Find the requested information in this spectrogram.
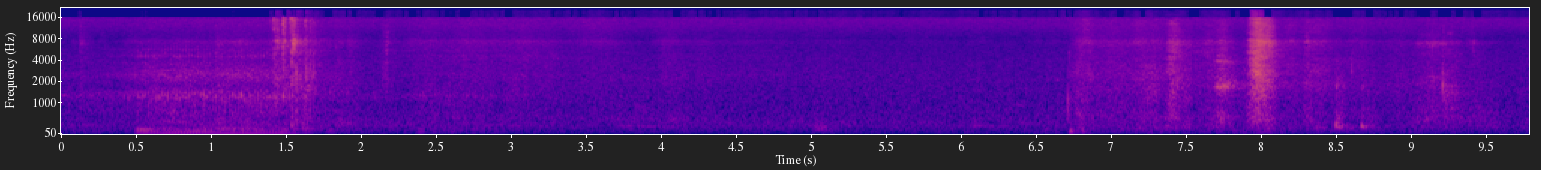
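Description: A quiet room with a sleeping dog's breathing and a few rough snoring snorts; ordinary snoring.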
